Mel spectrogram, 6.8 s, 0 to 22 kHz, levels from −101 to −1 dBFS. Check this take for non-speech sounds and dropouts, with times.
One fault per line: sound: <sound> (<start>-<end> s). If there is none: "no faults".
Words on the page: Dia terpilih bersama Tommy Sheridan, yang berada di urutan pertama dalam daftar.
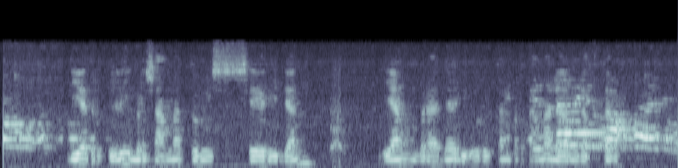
sound: bark (3.3-3.6 s)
